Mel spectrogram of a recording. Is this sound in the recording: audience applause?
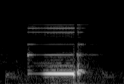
no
